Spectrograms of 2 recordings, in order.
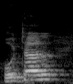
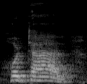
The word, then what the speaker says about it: hotel: So always remember, keep in your mind that it is not hotel, it is होटल।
